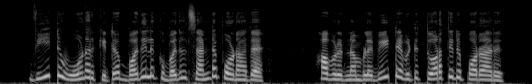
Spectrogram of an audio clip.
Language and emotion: Tamil, fearful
